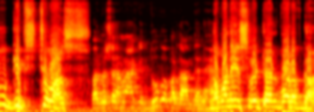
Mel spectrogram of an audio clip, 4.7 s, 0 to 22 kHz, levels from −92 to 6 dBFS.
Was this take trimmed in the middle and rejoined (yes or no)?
yes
